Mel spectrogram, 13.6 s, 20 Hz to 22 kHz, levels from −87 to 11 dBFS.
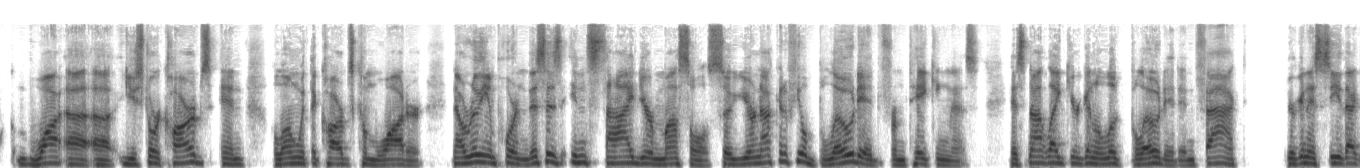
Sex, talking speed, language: male, 205 wpm, English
